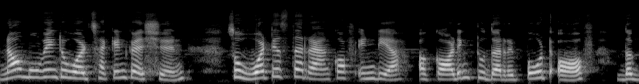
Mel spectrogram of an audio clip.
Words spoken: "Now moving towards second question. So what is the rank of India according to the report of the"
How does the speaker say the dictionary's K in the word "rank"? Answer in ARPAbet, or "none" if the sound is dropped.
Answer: K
